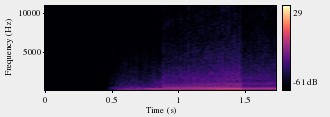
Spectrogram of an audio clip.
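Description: A fast car powers up from silence, its engine note rising steadily in a loud, close acceleration with a faint tire whine, no one speaking.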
